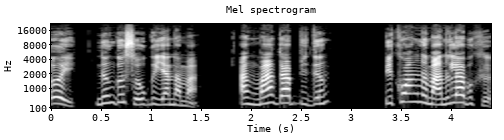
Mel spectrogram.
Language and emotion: Bodo, angry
